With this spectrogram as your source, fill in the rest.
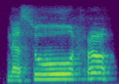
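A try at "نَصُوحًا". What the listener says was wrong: ये हू नहीं होता, ये सीने वाला है, बीच हलक का नहीं होता, मोटा बोलना है इसको, बोल्ड। मोटा मोटा बोलिए, सख्ती से नहीं, नरमी से बोलिए उसको। नसूहु, हु, हु, अल्लाहु। हाँ, वो हा जो निकला ना वही छा है।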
